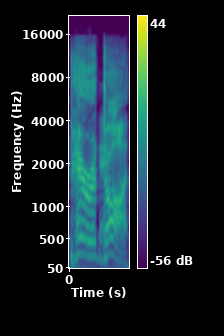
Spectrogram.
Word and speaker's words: peridot: one yeah yeah good job Rebecca parado least pronounce it correctly it's par rul it's bonm and paradot that's like that's those are those are the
